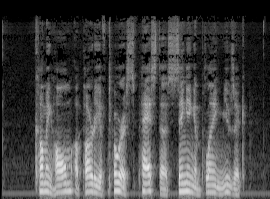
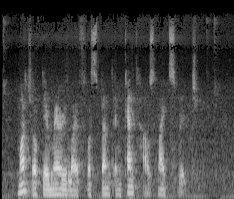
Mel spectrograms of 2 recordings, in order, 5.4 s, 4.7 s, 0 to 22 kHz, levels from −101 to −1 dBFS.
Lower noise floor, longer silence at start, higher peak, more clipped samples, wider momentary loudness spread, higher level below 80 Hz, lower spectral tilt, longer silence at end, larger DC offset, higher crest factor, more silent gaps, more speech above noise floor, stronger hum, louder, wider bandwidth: first, -59 dBFS vs -52 dBFS; first, 0.7 s vs 0.35 s; about the same, -2 dBFS vs -4 dBFS; neither; second, 8 LU vs 15 LU; second, -60 dBFS vs -50 dBFS; about the same, -6.5 dB/octave vs -5.5 dB/octave; second, 0.55 s vs 0.75 s; neither; about the same, 18 dB vs 20 dB; neither; first, 39 dB vs 29 dB; neither; first, -21 LUFS vs -24 LUFS; about the same, 15.5 kHz vs 16 kHz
